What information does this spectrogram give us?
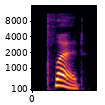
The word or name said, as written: pled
